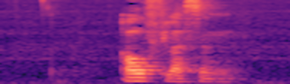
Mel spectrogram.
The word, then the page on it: auflassen: /ˈaʊ̯f.la.sən/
